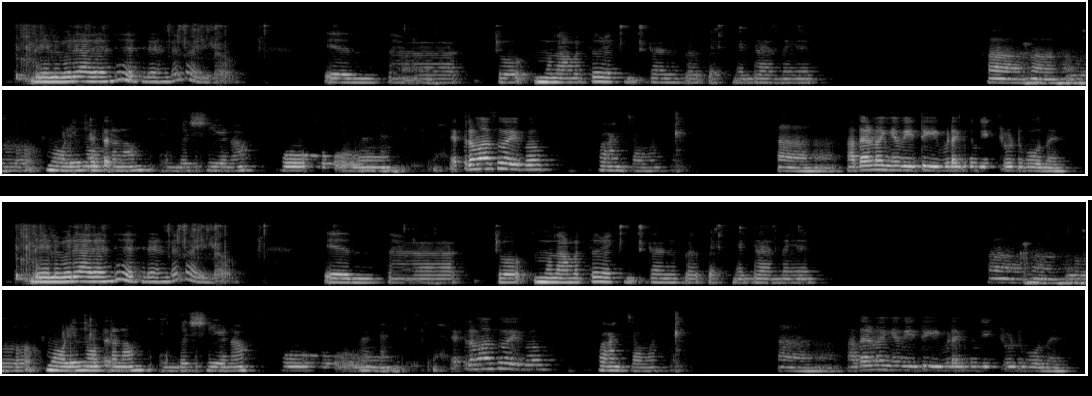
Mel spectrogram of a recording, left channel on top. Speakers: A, on the right; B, on the left.
A: ഡെലിവറി ആയാണ്ട് രണ്ടൊക്കെ ആയിണ്ടാവും എന്താ
B: ആഹ്
A: പ്പൊ മൂന്നാമത്തെ വ <unintelligible> എന്താണ് പ്രെഗ്നെന്റാണ്.
B: ആഹ്
A: അപ്പൊ
B: ആഹ് ആഹ്
A: മോളീം നോക്കണം
B: എത്ര
A: എന്താ ഷീണം
B: ഓഹ് ഓഹ്
A: അങ്ങനനൊക്കെ
B: എത്ര മാസമായി ഇപ്പം
A: ഇപ്പൊ അഞ്ചാം മാസം.
B: ആഹ് അതാണോ ഇങ്ങ വീട്ടി ഇവിടെ ഇങ്ങ് വീട്ടിലോട്ട് പോന്നെ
